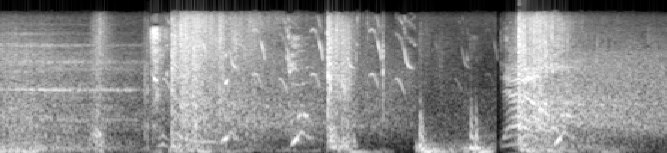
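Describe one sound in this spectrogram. Heavy punches land with loud, sharp smacks.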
